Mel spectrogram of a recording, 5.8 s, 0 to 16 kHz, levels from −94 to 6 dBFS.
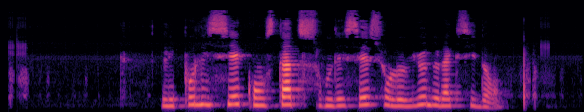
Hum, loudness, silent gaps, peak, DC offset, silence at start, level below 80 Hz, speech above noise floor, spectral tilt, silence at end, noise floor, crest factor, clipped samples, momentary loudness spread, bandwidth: none; -27 LUFS; none; -4 dBFS; under 0.1%; 0.2 s; -86 dBFS; 46 dB; -3.5 dB/octave; 0.55 s; -73 dBFS; 26 dB; under 0.1%; 18 LU; 11.5 kHz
